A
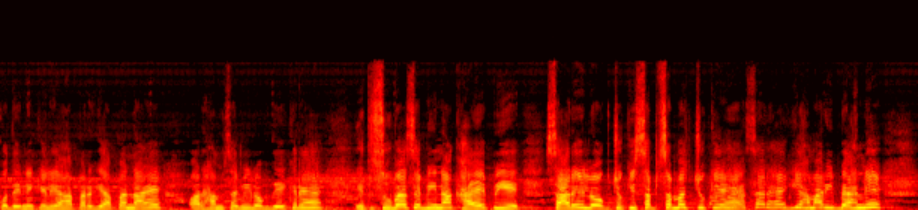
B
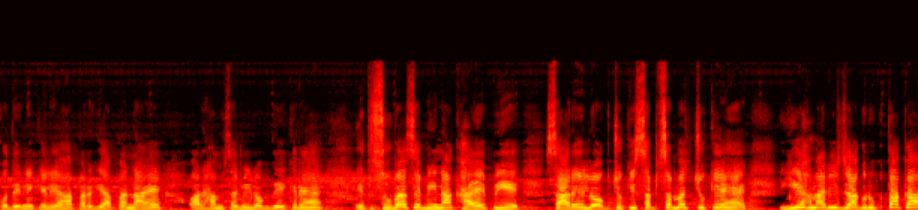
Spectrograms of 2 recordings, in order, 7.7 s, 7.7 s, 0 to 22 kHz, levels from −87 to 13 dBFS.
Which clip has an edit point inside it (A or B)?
A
